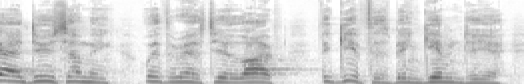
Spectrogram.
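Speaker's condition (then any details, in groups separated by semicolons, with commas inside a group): MND; voice is going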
